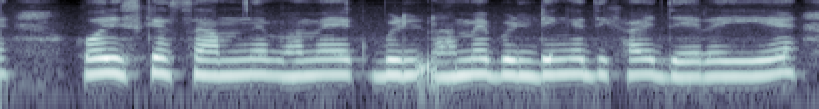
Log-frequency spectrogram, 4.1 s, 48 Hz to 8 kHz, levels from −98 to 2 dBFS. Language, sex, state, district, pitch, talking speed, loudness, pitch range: Hindi, female, Uttar Pradesh, Saharanpur, 245 Hz, 175 wpm, -16 LUFS, 235-250 Hz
